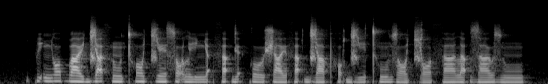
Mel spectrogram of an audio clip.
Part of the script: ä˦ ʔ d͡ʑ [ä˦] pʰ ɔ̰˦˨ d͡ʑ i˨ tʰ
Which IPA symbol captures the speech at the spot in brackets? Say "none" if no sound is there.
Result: ä˨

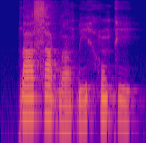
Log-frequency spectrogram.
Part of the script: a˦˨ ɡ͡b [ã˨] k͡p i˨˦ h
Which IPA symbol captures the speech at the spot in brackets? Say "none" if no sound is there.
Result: ã˨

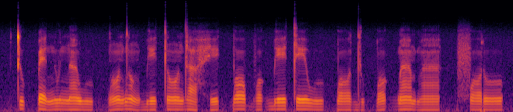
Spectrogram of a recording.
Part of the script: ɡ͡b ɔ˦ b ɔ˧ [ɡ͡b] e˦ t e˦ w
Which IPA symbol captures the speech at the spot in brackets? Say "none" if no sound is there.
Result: ɡ͡b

